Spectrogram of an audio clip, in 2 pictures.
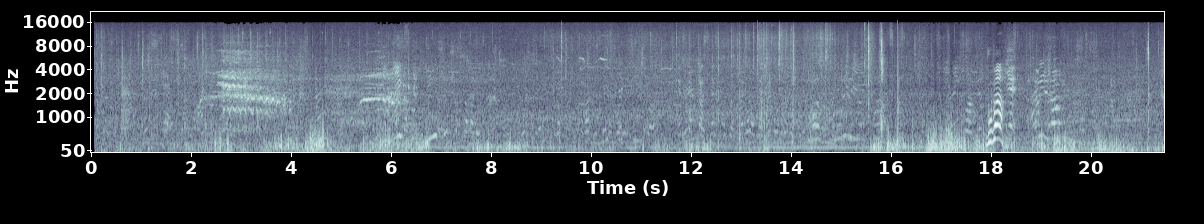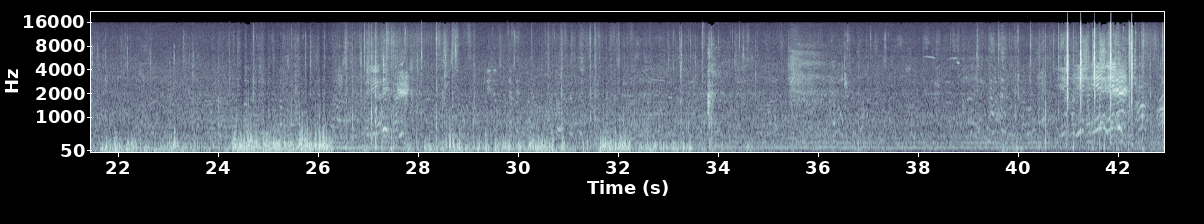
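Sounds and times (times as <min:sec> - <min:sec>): people's voices: 0:00.1 - 0:42.9
horse whinnying: 0:02.2 - 0:04.2, 0:05.0 - 0:06.5
horse hoofbeats on sand: 0:09.1 - 0:15.0, 0:24.7 - 0:32.2, 0:39.5 - 0:42.9.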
